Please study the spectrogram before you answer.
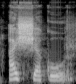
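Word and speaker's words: الشكور: के बाद आता है अल शकूर अ शकूर ठीक है शीन के ऊपर श्रद्दा है तो इसमें लाम जो है वो साइलेंट हो जाएगा तो अ शकूर में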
